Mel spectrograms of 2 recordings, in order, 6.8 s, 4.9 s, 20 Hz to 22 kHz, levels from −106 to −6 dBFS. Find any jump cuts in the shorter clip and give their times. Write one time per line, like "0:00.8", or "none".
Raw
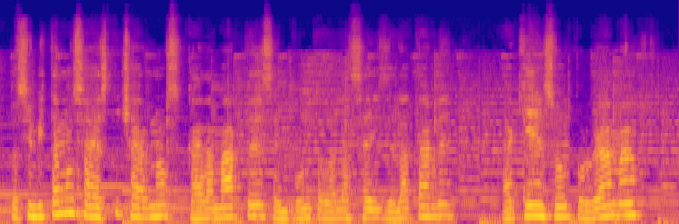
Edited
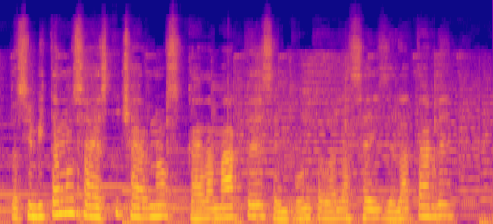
none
